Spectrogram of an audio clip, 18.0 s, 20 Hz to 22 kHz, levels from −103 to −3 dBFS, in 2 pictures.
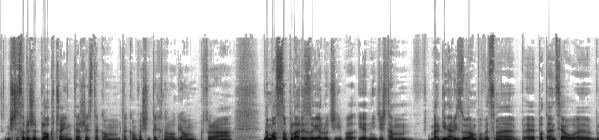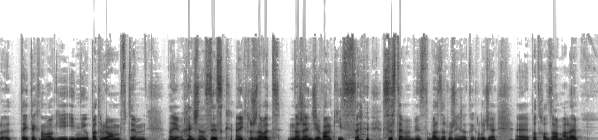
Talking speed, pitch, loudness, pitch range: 165 wpm, 95 Hz, -16 LUFS, 85-115 Hz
